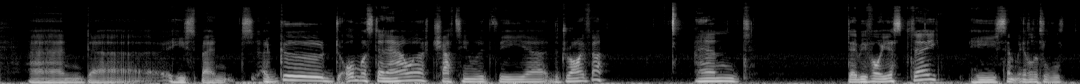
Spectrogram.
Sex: male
